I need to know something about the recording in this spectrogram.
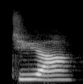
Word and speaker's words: tu as: Tu as, tu as, no la escriben la S, pero no la pronuncian.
